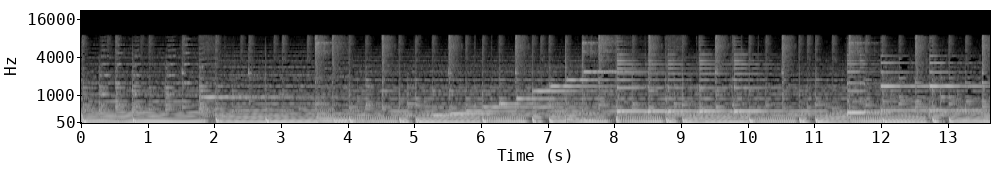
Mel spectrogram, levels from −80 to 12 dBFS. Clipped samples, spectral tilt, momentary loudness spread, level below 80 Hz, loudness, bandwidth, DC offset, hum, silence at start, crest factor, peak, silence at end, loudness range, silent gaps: under 0.1%; -5.5 dB/octave; 4 LU; -16 dBFS; -16 LUFS; 9.2 kHz; under 0.1%; none; 0 s; 12 dB; 0 dBFS; 0 s; 2 LU; none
